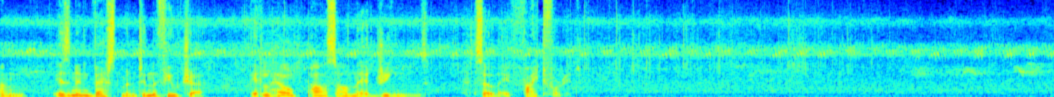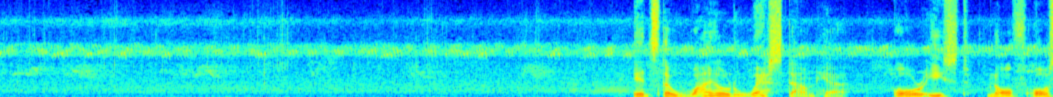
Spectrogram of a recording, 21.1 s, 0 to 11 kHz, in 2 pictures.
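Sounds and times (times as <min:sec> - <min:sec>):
insects trilling: 0:00.0 - 0:21.0.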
